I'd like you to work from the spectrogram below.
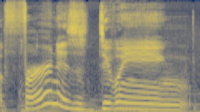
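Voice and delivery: normal talking voice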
